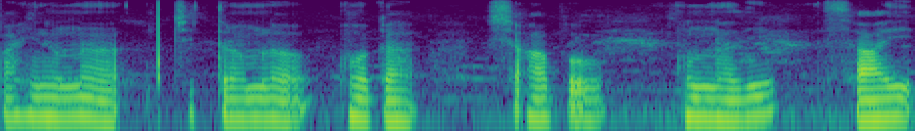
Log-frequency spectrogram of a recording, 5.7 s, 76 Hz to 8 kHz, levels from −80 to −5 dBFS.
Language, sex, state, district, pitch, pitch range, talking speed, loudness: Telugu, male, Andhra Pradesh, Sri Satya Sai, 120 Hz, 115-125 Hz, 65 wpm, -24 LUFS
